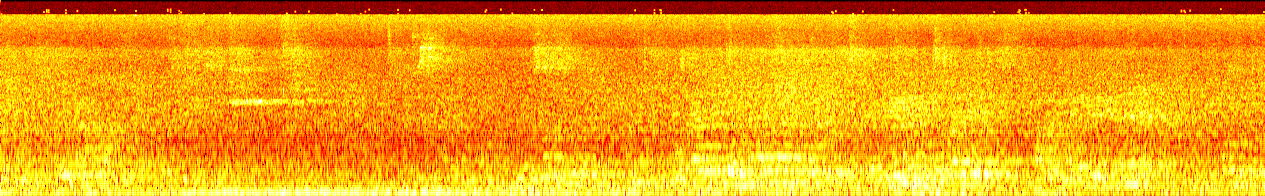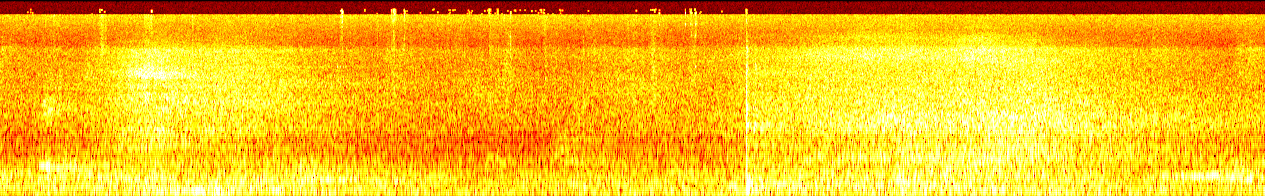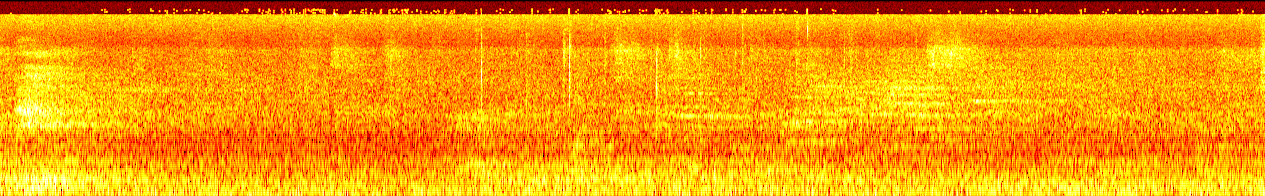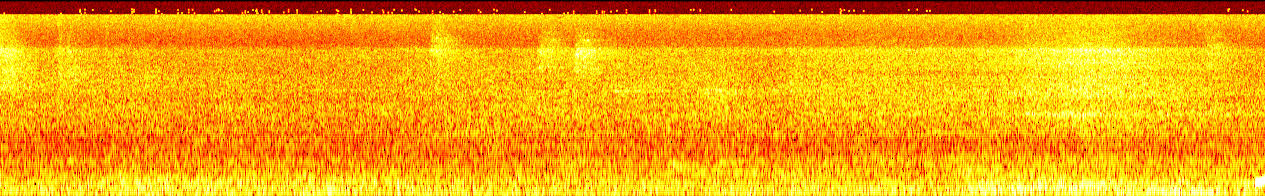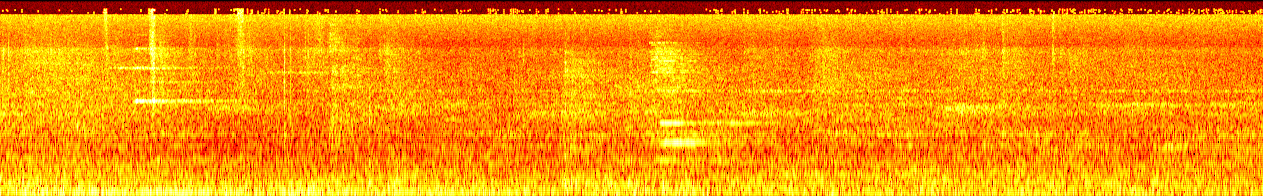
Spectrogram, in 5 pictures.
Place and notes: Cl., Medellín, Antioquia, Colombia - Iglesia Santo Cura de Ars
Iglesia con poca gente
Sonido tónico: Carros y motos pasando, Personas hablando.
Señal sonora: Bocina de motos, Sirena de un carro policial, Puerta de un cajón, Pasos.
Se grabó con el micrófono de un celular.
